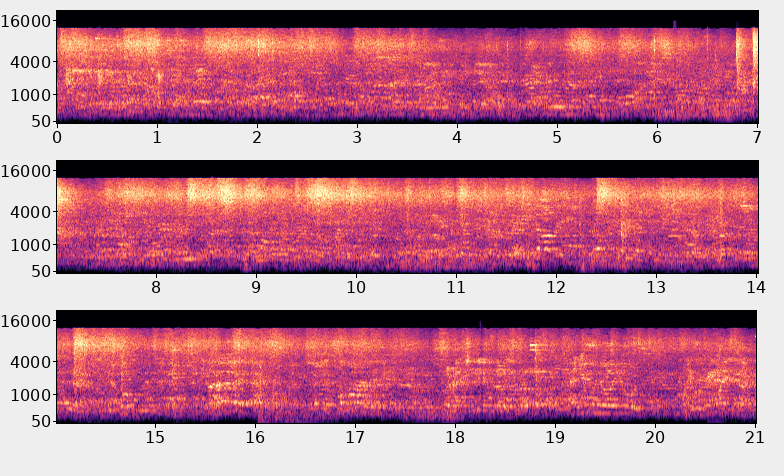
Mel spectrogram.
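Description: A crowd of men and women chatters throughout a large room.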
